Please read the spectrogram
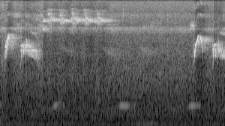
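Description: A willow flycatcher sings its raspy fitz-bew song twice, short buzzy bursts at the start and end with a quiet pause between, clear with no talking.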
